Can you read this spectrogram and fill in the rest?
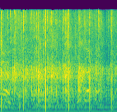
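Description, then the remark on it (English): A church audience breaks into applause during a morning service, sharp overlapping claps repeating steadily, with scattered voices murmuring and calling out beneath the clapping. “Come on, if you're thankful for that this morning, put your hands together and thank the Lord.”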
